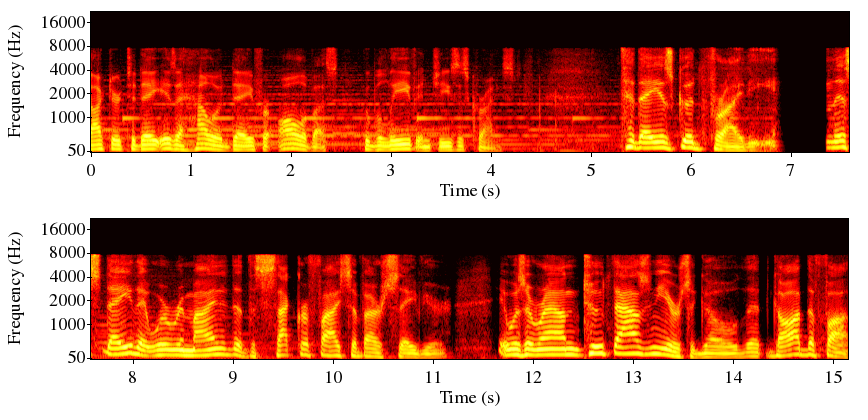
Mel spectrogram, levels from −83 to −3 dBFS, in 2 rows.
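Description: From 6.84 to 7.38 s the sound is replaced by a fading continuation of what came just before: a short buzzy tail that dies away, then roughly 0.4 s of near-silence, before the audio resumes with about half a second simply missing. This is likely a long network dropout. Unlike a brief packet-loss glitch, the concealment gives up and goes quiet. The call-path band limit at 8 kHz, consistent with G.722, is present throughout.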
